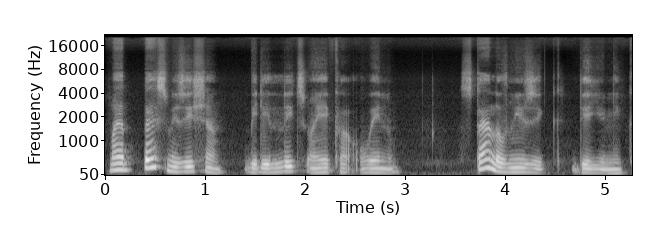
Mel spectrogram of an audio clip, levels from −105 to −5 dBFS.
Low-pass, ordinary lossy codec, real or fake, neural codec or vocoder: none; none; fake; autoencoder, 48 kHz, 32 numbers a frame, DAC-VAE, trained on Japanese speech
